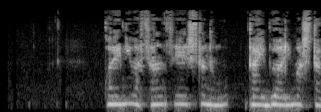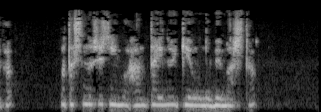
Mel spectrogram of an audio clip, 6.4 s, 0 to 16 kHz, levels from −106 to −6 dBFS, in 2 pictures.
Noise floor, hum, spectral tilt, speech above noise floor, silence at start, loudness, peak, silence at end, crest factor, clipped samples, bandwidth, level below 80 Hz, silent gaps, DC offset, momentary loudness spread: -78 dBFS; none; -1 dB/octave; 45 dB; 1.05 s; -32 LUFS; -12 dBFS; 0.65 s; 24 dB; under 0.1%; 11.5 kHz; -72 dBFS; none; under 0.1%; 9 LU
